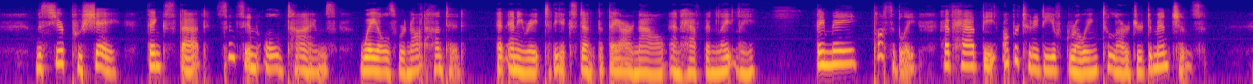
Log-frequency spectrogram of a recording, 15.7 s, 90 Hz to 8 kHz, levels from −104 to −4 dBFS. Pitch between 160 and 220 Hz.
Yes: high, 190 Hz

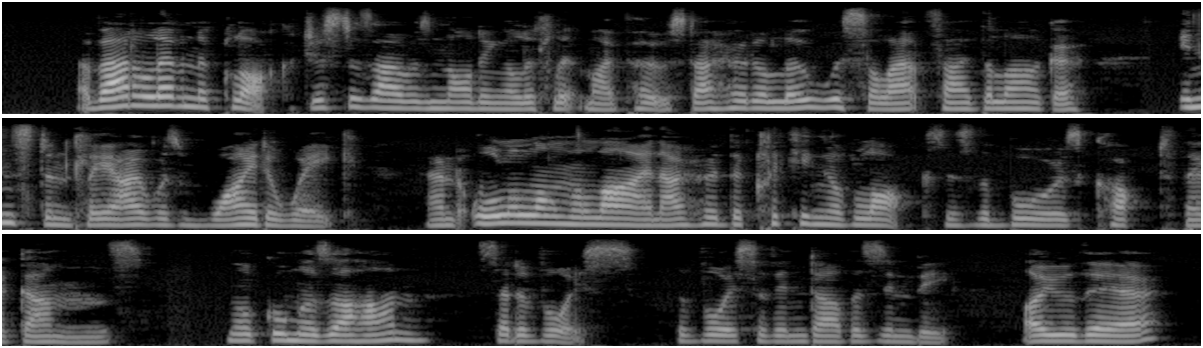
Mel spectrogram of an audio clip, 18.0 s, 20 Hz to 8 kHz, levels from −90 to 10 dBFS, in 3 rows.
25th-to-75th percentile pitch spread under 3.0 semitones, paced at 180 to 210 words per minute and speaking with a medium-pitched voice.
Yes: narrow, 2.6 semitones; average, 185 wpm; medium, 165 Hz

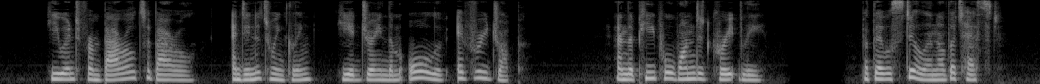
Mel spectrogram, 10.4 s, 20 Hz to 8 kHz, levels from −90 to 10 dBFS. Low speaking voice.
No: high, 190 Hz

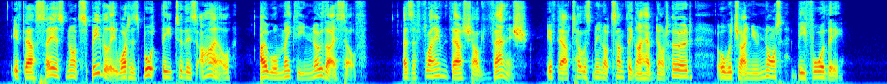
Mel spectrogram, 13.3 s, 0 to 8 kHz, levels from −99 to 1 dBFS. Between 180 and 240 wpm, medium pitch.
Yes: average, 185 wpm; medium, 165 Hz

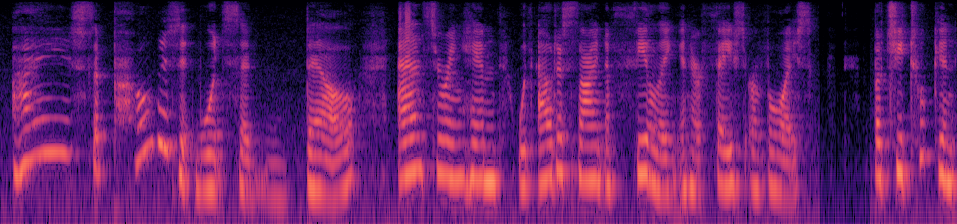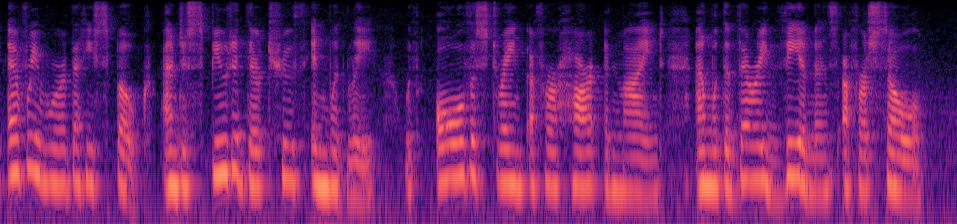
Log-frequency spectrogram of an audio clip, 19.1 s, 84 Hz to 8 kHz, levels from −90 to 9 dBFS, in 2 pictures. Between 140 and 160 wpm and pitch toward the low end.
No: average, 155 wpm; high, 190 Hz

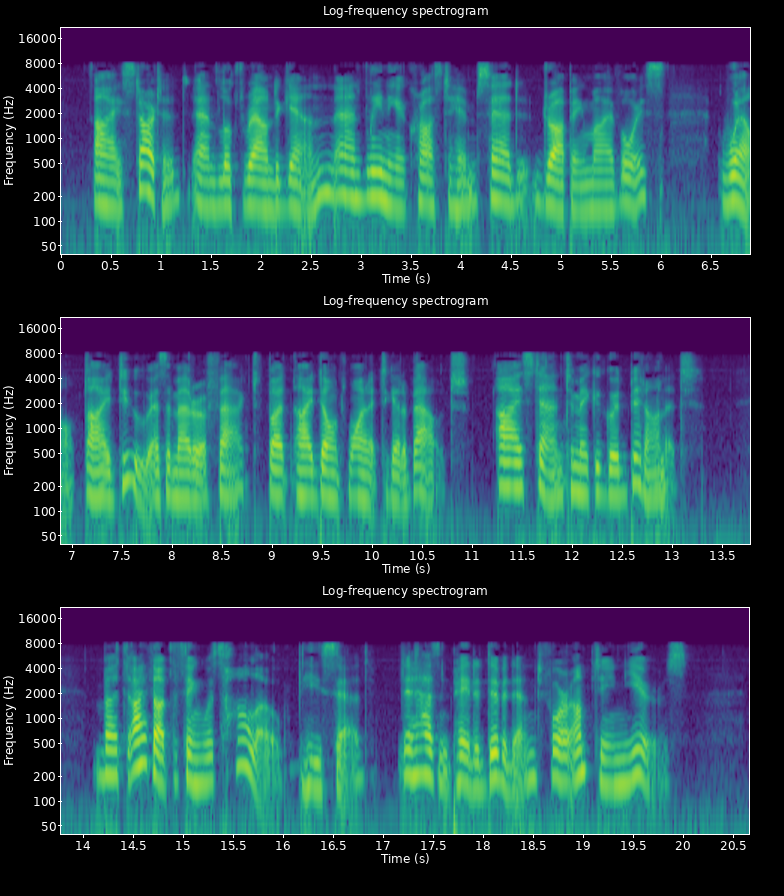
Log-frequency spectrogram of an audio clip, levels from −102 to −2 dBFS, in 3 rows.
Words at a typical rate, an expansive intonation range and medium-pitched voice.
No: average, 165 wpm; average, 4.2 semitones; medium, 165 Hz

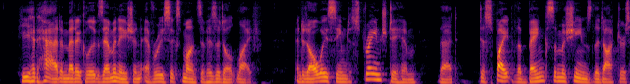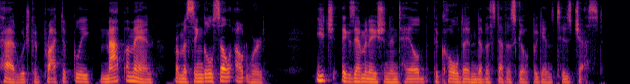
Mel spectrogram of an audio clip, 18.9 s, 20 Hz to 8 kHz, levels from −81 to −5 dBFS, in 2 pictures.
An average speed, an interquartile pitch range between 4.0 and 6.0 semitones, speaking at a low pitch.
No: average, 170 wpm; average, 3.4 semitones; low, 115 Hz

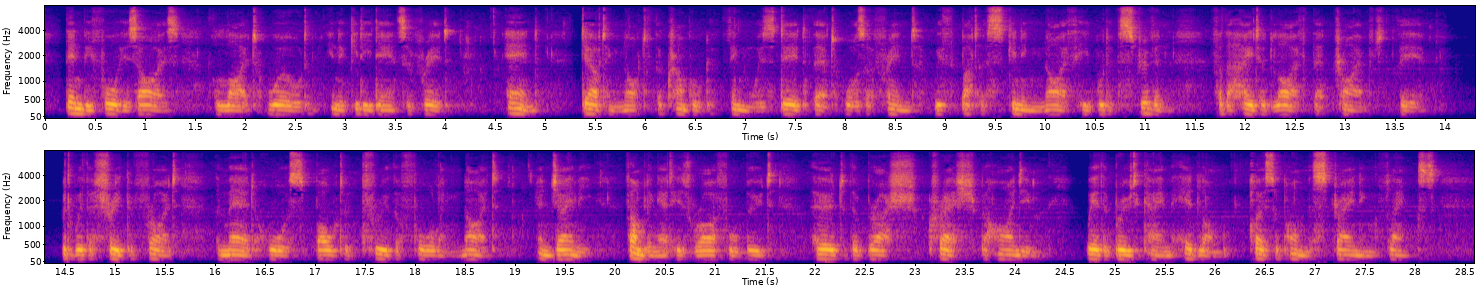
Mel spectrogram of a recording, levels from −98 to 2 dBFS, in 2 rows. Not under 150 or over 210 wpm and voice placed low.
Yes: average, 165 wpm; low, 130 Hz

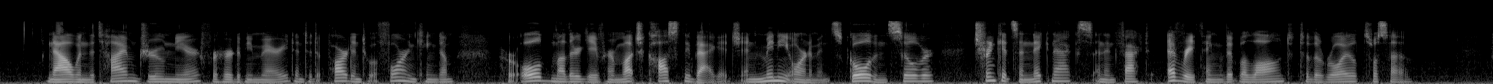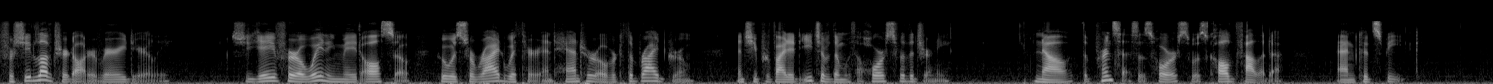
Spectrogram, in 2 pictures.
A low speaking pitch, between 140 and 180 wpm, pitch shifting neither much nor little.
No: low, 120 Hz; average, 190 wpm; average, 3.9 semitones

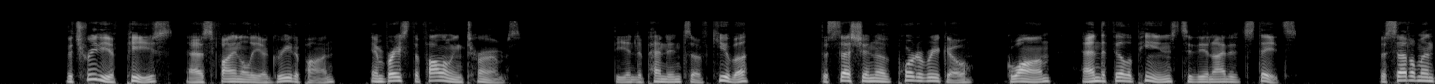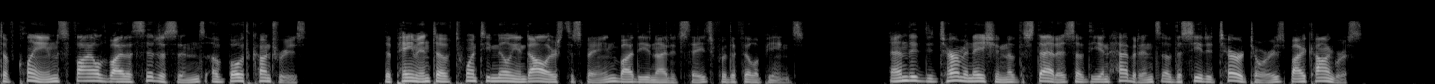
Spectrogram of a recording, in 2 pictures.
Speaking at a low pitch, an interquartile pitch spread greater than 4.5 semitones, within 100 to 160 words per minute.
Yes: low, 130 Hz; wide, 5.4 semitones; average, 150 wpm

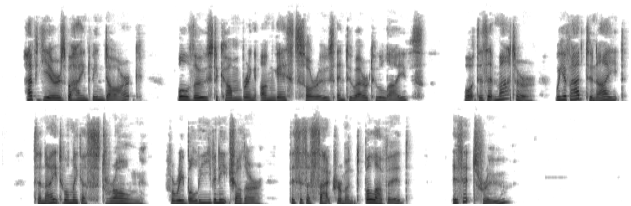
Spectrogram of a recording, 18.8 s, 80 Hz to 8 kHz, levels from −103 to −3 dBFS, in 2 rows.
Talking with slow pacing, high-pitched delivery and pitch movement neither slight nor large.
No: average, 145 wpm; high, 195 Hz; average, 3.7 semitones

